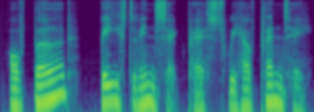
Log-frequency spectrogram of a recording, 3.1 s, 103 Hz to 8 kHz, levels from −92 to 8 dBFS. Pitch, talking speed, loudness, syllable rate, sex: 130 Hz, 170 wpm, -17 LUFS, 3.9 syllables/s, male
